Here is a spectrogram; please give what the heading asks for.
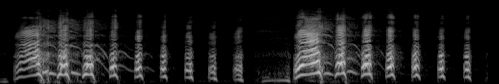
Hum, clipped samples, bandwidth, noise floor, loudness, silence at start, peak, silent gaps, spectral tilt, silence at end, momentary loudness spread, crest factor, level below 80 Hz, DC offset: none; under 0.1%; 15.5 kHz; -48 dBFS; -23 LUFS; 0.15 s; -2 dBFS; none; -0.5 dB/octave; 0.3 s; 20 LU; 22 dB; -70 dBFS; under 0.1%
